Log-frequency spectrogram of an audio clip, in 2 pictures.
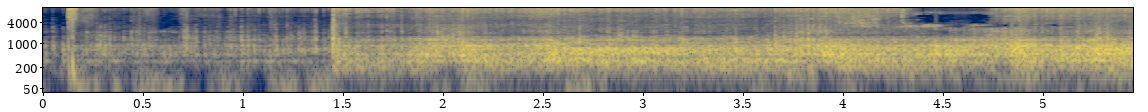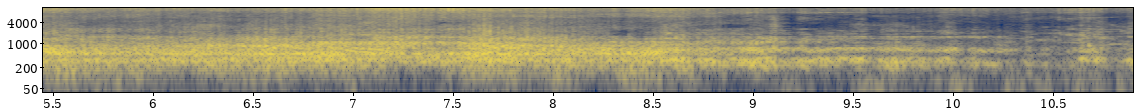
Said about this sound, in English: How the fuck does it sound like he's skating away from his microphone? Yeah. He's a skater. He is a skater. He's a skateboarder.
